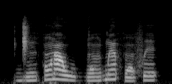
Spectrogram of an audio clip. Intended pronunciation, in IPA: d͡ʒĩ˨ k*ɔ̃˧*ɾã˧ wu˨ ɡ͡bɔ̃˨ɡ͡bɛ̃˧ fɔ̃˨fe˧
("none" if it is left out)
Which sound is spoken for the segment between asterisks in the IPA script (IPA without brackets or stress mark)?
ɔ̃˨˦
